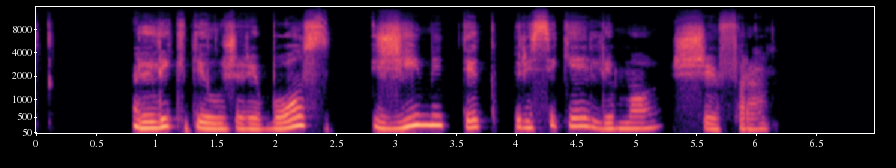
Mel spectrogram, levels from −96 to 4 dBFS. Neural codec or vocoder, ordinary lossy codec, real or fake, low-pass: none; Opus, 64 kbps; real; 14.4 kHz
